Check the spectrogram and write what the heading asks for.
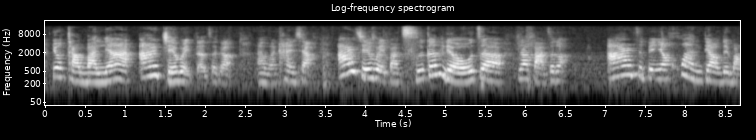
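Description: A woman Portuguese teacher, her voice a little high and sharp in tone, reviews language material slowly and in steps. She repeatedly checks her students' understanding with "对不对". The recording has a little hiss or hum.

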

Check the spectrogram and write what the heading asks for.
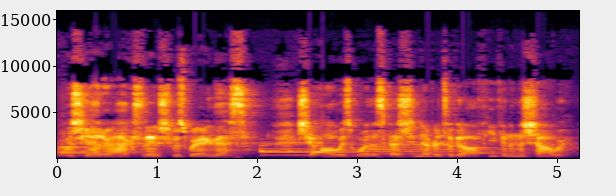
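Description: A man's voice: mid-range voice, little pitch movement, quick pace, poor audio. Guy freaking out on a ghost vlog, keeps saying guys, music in the back. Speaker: vlogger. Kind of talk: staged paranormal vlog.

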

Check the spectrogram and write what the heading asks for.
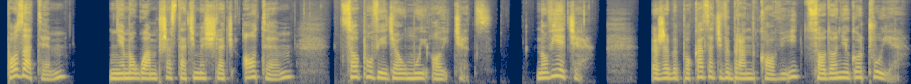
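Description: Lively woman reading an audiobook. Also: lowish voice, a little slow, dry recording, clean studio sound. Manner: lively, chatty teenage-diary tone. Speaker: audiobook narrator. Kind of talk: first-person audiobook narration.

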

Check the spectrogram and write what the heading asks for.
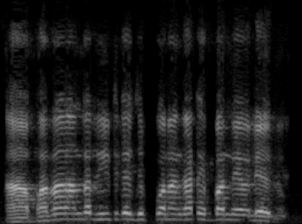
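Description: A man teaching Vedic chanting in an online class, chanting slowly and talking fast between chants. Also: sits high, expressive, sharp tone, no echo, lo-fi sound. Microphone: video call.

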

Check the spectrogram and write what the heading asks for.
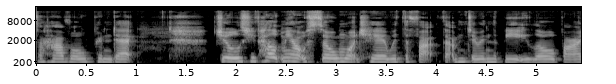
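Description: A woman's voice: mid-range voice, darkish tone. A woman, chatting enthusiastically to camera as she unboxes beauty gifts. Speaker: beauty vlogger. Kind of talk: casual unboxing chat to camera.

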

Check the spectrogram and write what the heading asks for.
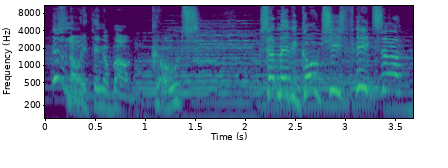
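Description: A jealous teenager who mocks others with snippy remarks. The voice rises and falls a lot. Loud music fills the background. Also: sits high, sing-song, moderate pace. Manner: snippy, mocking. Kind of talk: 1990s sitcom acting.

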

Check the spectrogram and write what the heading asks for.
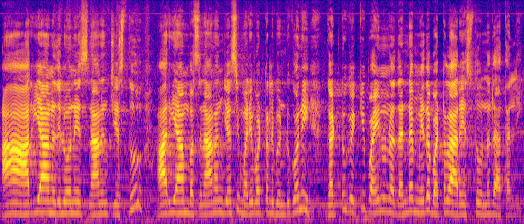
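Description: Male Harikatha storyteller, animated, talks straight to the audience, high and very bright. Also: brisk, a little hiss or hum. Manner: animated, addresses the audience directly. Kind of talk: devotional musical storytelling with humorous asides. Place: religious hall.

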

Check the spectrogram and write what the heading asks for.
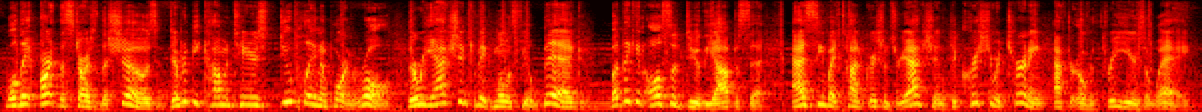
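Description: A man's voice: high-pitched, big pitch swings, a little fast, hardly any pauses, a bit bright. A man reading scripted narration for a wrestling countdown video. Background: music.

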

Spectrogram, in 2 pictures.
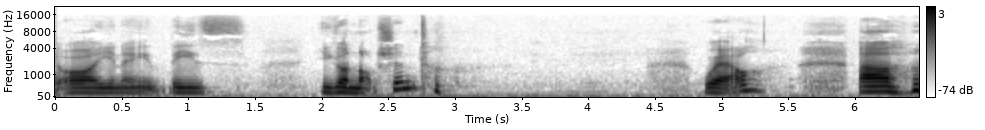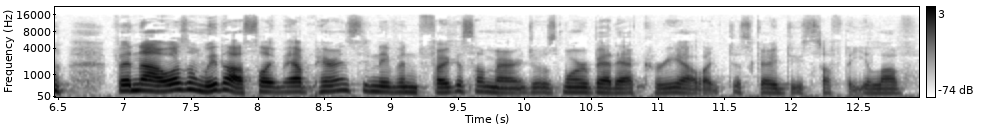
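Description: A comedian and fashion designer in her thirties, a woman with an Australian accent and a smooth, lowish voice, answers interview questions inside a bridal dress shop. She's chatty, laughs easily, and restarts sentences, speaking into a handheld mic held by the interviewer.

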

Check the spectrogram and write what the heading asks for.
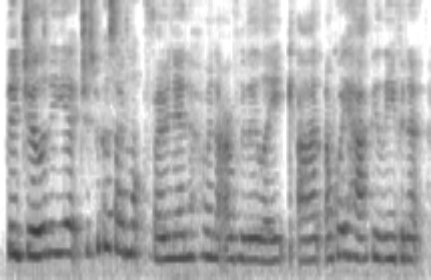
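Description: A woman's voice: a little high, steady tone, fast talker, warm tone. A woman, chatting casually to camera as a vlogger, rambling with frequent asides. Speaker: beauty vlogger.

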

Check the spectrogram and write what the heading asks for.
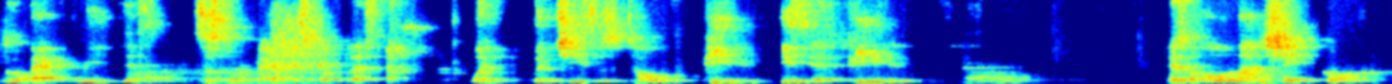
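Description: Deep, warm and steady, a Southern-accented pastor delivers a sermon and altar call at a moderate pace, his rhythm building into chanted, sung calls. The recording is distant and echoey in the church sanctuary, with piano or organ playing beneath him.

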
